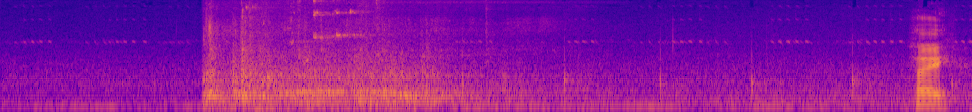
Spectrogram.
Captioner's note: doors sliding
